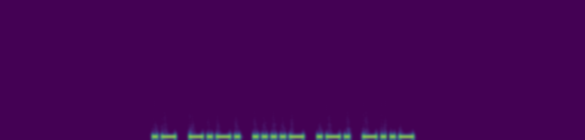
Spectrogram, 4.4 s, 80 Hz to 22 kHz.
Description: Morse code, heard as a keyed tone, about 34 wpm, 700 Hz. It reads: AC4RX
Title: USA Call Signs - 5 Characters - 3x Character Spacing - 35wpm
